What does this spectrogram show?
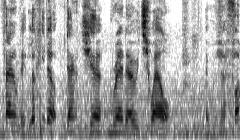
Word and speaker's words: Dacia: mispronounced all the time the answer is dater and drawing a data duster data of course a lot of people still call daia or even daier now the name you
